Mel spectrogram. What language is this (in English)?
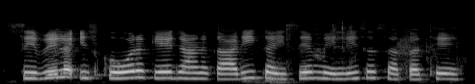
Chhattisgarhi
